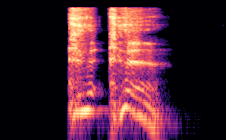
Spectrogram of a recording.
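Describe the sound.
An older woman clears her throat with a sharp cough behind a group of household maids, two short harsh bursts close together, loud and alone, then silence.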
